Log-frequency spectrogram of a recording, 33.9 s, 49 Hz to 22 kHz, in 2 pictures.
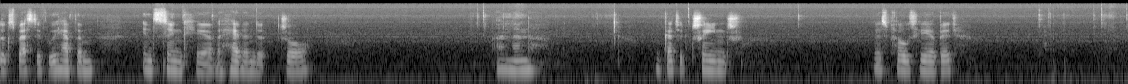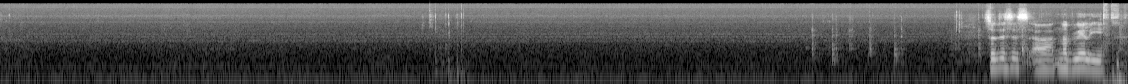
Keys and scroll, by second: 15.8 r, 23.6 alt+a.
